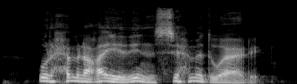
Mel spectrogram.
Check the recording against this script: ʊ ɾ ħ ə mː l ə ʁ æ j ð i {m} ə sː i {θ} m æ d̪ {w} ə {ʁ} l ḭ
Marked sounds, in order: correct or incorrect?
incorrect: n, incorrect: ħ, correct, incorrect: ʕ

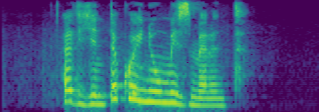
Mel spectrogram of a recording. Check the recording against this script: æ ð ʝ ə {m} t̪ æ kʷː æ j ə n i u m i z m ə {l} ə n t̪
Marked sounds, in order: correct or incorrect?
incorrect: n, incorrect: ɾ

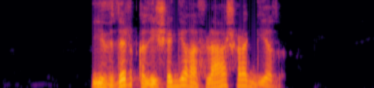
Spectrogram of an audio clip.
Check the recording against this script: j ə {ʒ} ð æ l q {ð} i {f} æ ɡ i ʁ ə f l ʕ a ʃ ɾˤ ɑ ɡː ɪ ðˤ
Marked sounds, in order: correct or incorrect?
incorrect: v, correct, incorrect: ʃ

